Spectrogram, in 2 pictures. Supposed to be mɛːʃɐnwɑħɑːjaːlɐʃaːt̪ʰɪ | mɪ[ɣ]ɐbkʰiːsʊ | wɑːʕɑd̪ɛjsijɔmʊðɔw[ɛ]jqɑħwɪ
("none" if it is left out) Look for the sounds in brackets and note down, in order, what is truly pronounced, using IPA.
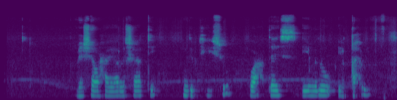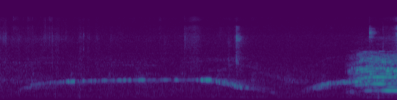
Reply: ð, i

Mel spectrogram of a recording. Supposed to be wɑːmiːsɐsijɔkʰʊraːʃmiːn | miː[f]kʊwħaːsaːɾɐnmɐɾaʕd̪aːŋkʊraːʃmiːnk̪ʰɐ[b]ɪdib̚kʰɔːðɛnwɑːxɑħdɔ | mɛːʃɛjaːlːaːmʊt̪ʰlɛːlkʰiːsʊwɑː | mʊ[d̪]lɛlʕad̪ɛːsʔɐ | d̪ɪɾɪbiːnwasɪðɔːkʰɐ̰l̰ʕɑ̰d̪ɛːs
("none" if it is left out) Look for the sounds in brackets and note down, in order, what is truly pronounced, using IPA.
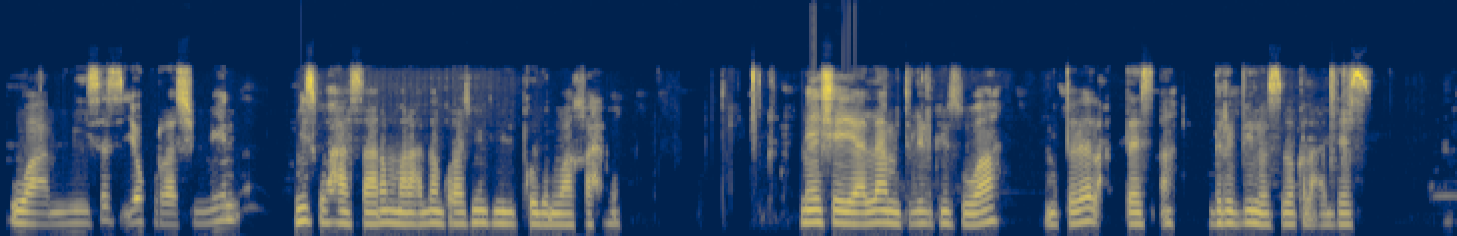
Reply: s, m, t̪

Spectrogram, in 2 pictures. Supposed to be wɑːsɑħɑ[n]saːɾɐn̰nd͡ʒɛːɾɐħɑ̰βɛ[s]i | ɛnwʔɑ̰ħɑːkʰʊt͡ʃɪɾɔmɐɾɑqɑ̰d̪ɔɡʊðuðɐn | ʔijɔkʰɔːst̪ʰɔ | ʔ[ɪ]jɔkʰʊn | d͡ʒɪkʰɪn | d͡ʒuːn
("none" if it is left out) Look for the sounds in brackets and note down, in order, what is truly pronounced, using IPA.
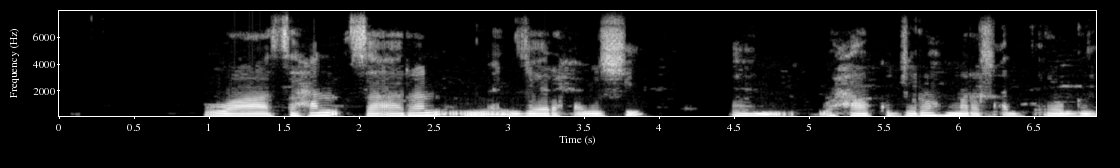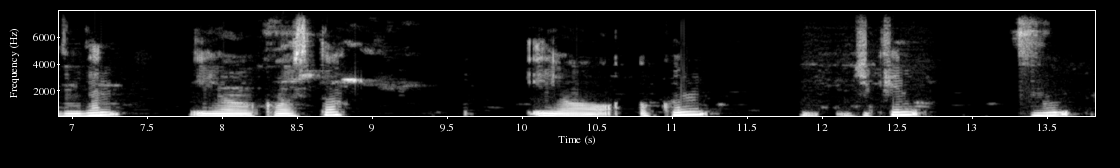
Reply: n, ʃ, i

